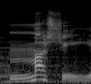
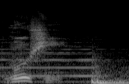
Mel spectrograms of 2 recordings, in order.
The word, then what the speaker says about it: Mushi: Mushy, is it? It's pronounced Mushi.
